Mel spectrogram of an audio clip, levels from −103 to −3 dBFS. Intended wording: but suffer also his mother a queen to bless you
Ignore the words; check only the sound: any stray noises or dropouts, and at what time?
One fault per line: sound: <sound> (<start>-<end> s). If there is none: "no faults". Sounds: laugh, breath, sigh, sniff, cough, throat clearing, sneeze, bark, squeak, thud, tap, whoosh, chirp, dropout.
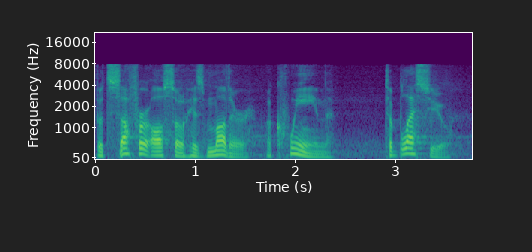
no faults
